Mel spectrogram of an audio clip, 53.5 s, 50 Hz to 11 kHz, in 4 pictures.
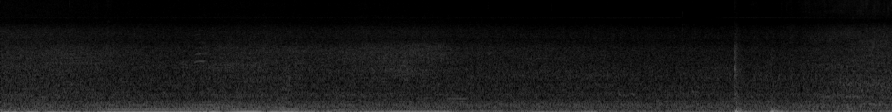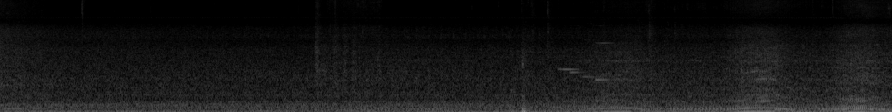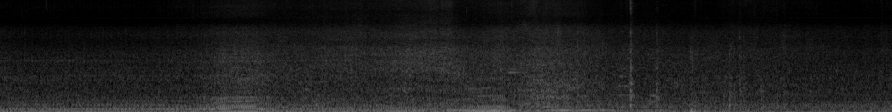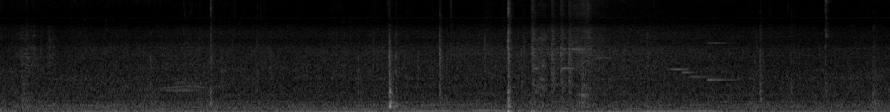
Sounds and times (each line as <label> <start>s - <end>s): Rainy Day 0.0s - 53.5s
Traffic Sound 0.0s - 53.5s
